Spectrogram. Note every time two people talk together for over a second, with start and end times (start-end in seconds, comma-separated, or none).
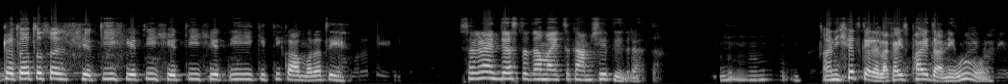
none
